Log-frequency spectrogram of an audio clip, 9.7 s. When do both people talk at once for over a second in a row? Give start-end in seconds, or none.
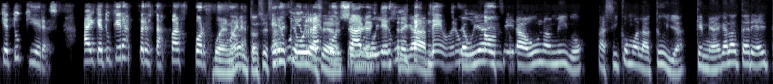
2.6-6.5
